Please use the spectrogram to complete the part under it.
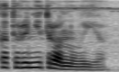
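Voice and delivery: ordinary delivery

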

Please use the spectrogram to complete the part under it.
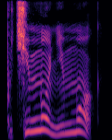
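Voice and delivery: high, caught-off-guard question; flustered. A narrator's reading. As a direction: ask in confusion. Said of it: "сказал Чик от растерянности".

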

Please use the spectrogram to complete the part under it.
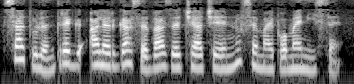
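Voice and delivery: plain reading voice

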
